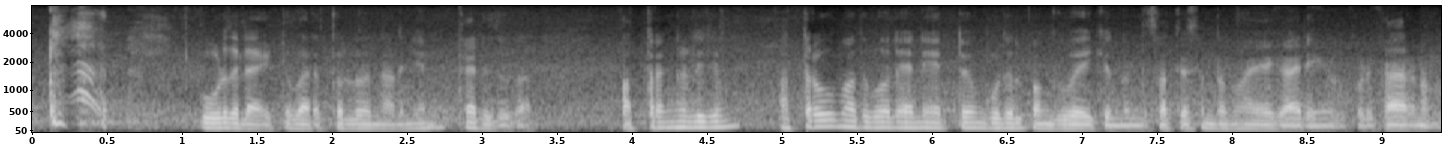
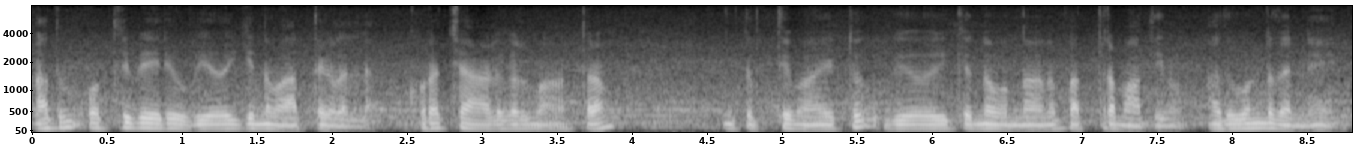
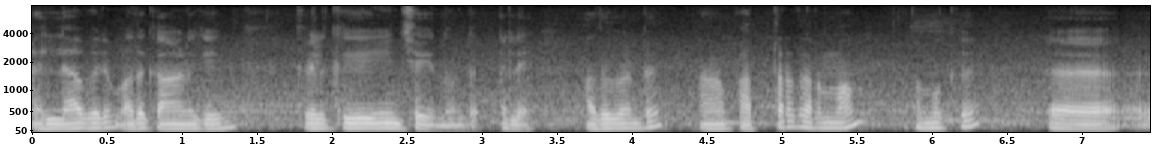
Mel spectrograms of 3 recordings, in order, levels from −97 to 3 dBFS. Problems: constant background noise, low volume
